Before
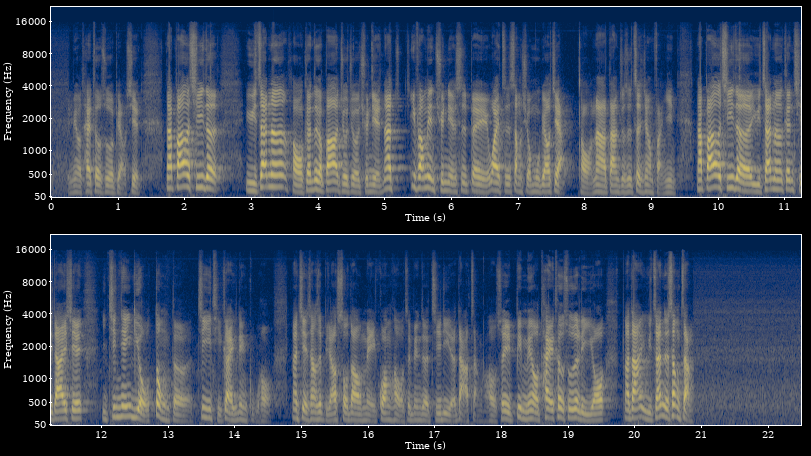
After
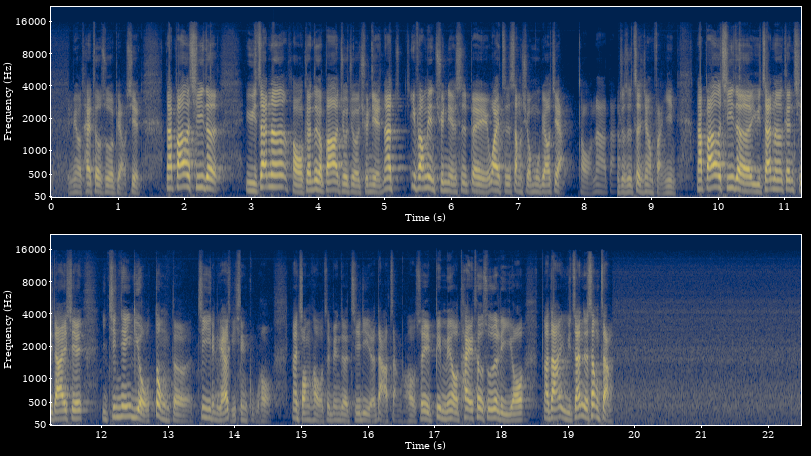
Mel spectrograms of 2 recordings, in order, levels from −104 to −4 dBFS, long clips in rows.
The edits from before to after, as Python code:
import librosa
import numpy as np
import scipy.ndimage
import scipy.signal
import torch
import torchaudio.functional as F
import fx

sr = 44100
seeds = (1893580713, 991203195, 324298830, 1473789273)

y = fx.edit(x, sr, fx.fade_out_span(start_s=7.1, length_s=1.4),
    fx.reverse_span(start_s=13.67, length_s=0.43),
    fx.cut(start_s=15.02, length_s=1.21), tone=tone)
